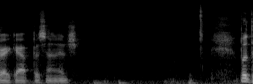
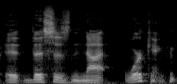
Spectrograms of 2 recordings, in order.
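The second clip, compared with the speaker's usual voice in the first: normal talking voice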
